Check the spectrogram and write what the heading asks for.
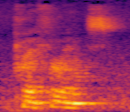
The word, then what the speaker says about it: preference: যখন ভার্ব হবে তখন প্রিফার, কিন্তু যখন নাউন হবে তখন উচ্চারণটা প্রেফারেন্স।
